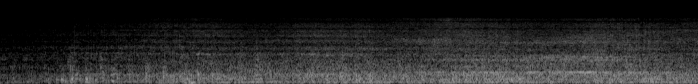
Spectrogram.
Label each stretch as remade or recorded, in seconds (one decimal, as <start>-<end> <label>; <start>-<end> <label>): 0.0-2.0 remade; 2.0-6.0 recorded; 6.0-6.5 remade; 6.5-7.0 recorded

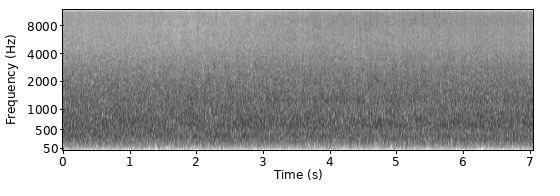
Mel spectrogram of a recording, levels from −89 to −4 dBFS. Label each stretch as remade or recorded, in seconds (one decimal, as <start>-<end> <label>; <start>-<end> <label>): 0.0-1.4 recorded; 1.4-2.6 remade; 2.6-3.5 recorded; 3.5-5.7 remade; 5.7-7.1 recorded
